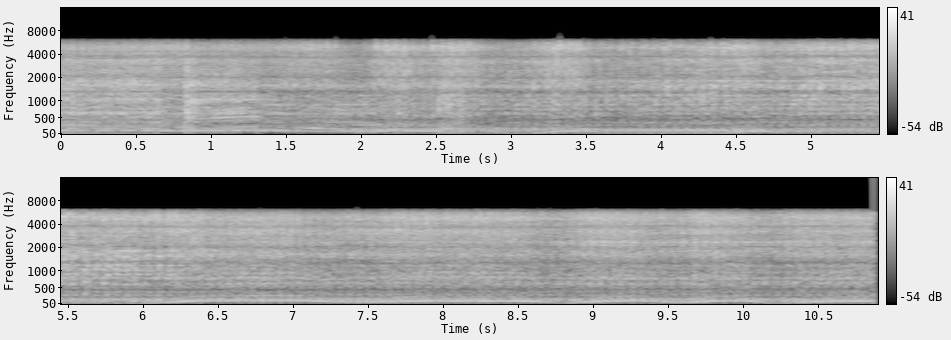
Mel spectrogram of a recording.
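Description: Demolition derby car engines revving hard under load as the cars push against each other, the pitch rising and falling again and again.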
